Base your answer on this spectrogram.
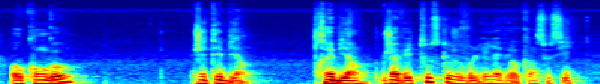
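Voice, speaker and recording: A man talks at a fairly quick pace with a medium pitch. Noticeable background noise runs behind him. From East and Central Africa. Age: 20s. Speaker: interviewee sharing life story. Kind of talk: interview testimony. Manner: hesitant, with many fillers.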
